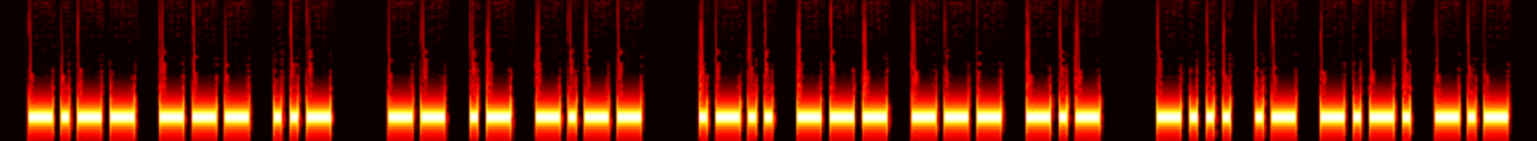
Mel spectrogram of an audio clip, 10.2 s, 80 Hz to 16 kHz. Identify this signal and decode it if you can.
Morse code, heard as a keyed tone, about 22 wpm, 700 Hz. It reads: YOU MAY LOOK BACK
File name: Difficult Sentences with Hints - 22wpm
